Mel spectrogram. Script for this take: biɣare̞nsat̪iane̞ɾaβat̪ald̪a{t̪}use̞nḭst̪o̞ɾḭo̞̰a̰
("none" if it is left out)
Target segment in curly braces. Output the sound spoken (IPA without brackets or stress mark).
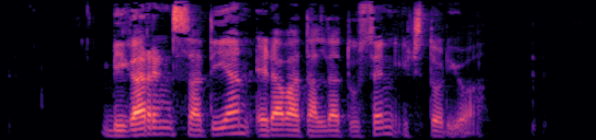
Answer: t̪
